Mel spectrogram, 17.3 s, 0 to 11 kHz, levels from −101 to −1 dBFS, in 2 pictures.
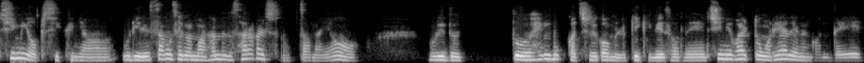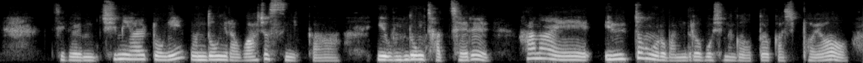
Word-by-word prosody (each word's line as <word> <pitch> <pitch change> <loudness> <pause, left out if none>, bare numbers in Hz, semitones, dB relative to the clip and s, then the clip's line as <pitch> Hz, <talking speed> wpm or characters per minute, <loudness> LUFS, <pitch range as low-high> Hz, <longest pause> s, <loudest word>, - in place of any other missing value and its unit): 취미 270 -4 +2
없이 180 +1 -3
그냥 160 -2 -6
우리 185 0 +2
일상 225 +7 +3
생활만 195 -5 +1
하면서 210 -2 -1
살아갈 235 +4 -2
수는 215 -9 -14
없잖아요. 155 +2 -6 0.7
우리도 185 -2 +3 0.5
또 190 -3 +7
행복과 215 -1 0
즐거움을 175 -2 0
느끼기 155 0 0
위해서는 160 0 0
취미 230 -1 +2
활동을 215 -4 +1
해야 225 +1 +2
되는 175 -6 0
건데. 155 +1 -6 0.6
지금 165 -3 -1
취미 230 0 +1
활동이 220 +2 +1
운동이라고 185 -3 +3
하셨으니까 165 -6 -5 0.4
'이 195 - +8
운동 195 +3 +5
자체를 170 +2 -1 0.3
1 255 -2 +1
의 185 -3 +1
일정으로 225 -1 +2
만들어보시는 165 +2 -4
건 155 -2 -5
어떨까?' 155 +1 -6
싶어요. 160 +1 -2
180 Hz, 330 characters per minute, -27 LUFS, 160-210 Hz, 0.7 s, 이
